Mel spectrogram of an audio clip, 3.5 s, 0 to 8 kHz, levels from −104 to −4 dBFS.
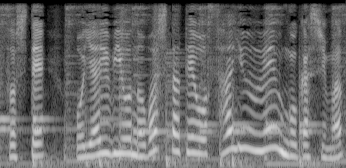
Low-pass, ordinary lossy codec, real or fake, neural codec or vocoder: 7.2 kHz; none; real; none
